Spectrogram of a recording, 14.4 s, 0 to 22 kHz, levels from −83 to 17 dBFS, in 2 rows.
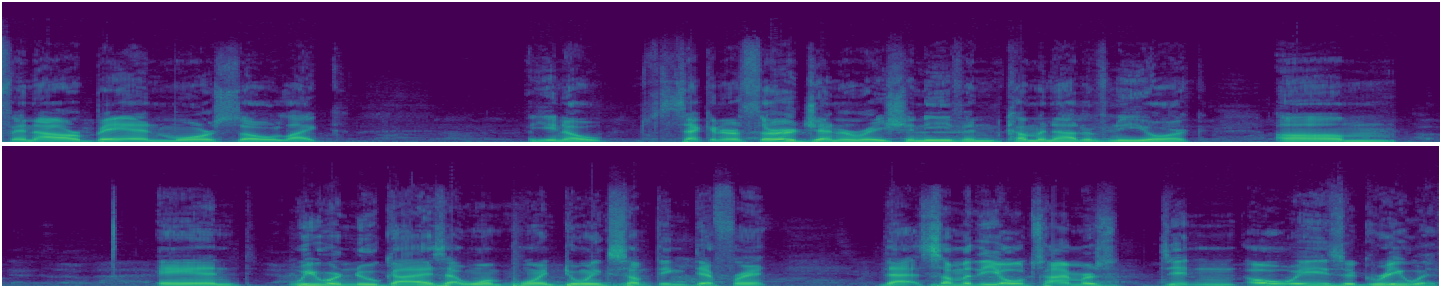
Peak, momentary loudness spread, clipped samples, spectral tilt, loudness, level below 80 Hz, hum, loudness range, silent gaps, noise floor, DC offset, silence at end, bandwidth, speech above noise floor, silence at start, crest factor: -2 dBFS; 8 LU; under 0.1%; -5.5 dB/octave; -18 LUFS; -60 dBFS; none; 3 LU; none; -51 dBFS; under 0.1%; 0 s; 16 kHz; 33 dB; 0 s; 16 dB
